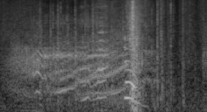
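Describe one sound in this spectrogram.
A young boy laughs.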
